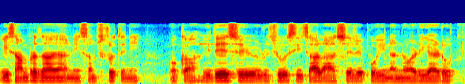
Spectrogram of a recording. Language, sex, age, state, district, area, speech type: Telugu, male, 45-60, Andhra Pradesh, Chittoor, urban, spontaneous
